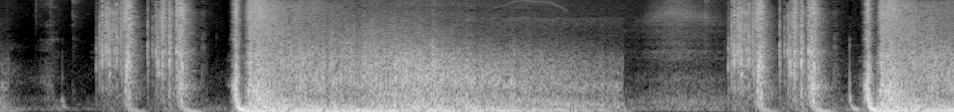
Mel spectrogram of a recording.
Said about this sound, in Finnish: Kolme kunnia laukausta. Toi viimeinen oli paha, toi osu kyllä nyt oikeasti. Korviin korvi.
